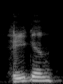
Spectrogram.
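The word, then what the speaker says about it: Rigan: girl her name was regan r-i-g-a and i was like you mean hegan like the machados right i said brazilian spelling or is it the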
